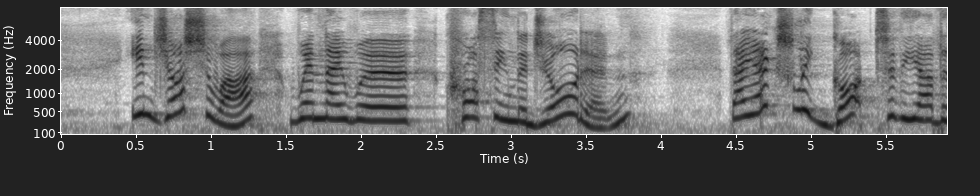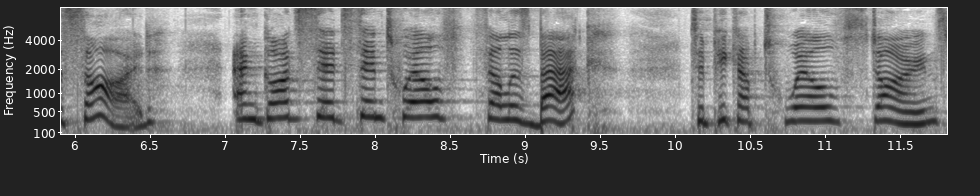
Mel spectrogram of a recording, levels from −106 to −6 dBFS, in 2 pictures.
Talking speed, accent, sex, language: 135 wpm, Australian, female, English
